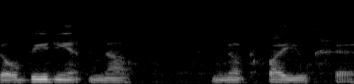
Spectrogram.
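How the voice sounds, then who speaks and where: This man has a dark, mellow tone. He speaks with an American accent. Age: 70s. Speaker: elder and language teacher. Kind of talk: storytelling language lesson. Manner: halting, many fillers.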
